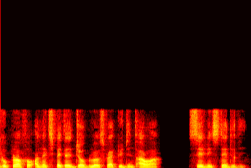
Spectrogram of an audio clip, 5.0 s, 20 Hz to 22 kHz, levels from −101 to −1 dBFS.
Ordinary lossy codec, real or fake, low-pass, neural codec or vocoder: none; fake; none; codec, 16 kHz, 0.5 kbps, FunCodec, trained on LibriTTS, 25 frames a second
